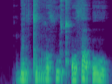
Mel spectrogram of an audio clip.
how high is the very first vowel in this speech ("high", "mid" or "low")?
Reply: mid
